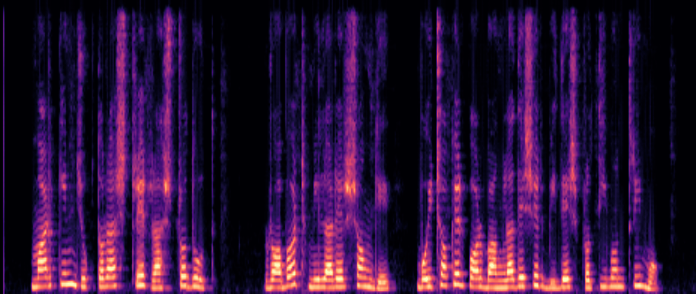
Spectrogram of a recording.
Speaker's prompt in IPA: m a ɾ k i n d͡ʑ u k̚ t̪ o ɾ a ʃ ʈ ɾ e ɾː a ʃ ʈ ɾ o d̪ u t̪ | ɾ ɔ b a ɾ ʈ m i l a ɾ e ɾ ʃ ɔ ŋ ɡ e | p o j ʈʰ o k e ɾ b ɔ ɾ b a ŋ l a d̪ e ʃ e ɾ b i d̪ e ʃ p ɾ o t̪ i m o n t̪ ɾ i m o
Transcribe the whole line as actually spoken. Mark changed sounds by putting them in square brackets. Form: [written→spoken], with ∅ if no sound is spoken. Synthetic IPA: m a ɾ k i n d͡ʑ u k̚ t̪ o ɾ a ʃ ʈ ɾ e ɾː a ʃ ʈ ɾ o d̪ u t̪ | ɾ ɔ b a ɾ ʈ m i l a ɾ e ɾ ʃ ɔ ŋ ɡ e | [p→b] o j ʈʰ o k e ɾ [b→p] ɔ ɾ b a ŋ l a d̪ e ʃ e ɾ b i d̪ e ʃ p ɾ o t̪ i m o n t̪ ɾ i m o

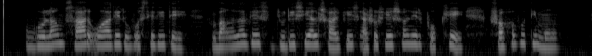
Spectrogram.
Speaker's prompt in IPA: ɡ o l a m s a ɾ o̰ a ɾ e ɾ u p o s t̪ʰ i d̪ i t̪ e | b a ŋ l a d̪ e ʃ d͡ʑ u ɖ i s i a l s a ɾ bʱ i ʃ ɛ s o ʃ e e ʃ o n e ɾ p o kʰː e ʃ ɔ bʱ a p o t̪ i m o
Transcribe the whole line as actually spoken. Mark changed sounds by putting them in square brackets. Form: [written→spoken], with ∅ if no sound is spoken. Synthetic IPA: ɡ o l a m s a ɾ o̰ a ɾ e ɾ u p o s t̪ʰ i [d̪→t̪] i t̪ e | b a ŋ l a d̪ e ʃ d͡ʑ u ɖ i [s→ʃ] i a l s a ɾ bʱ i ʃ ɛ s o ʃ [e→i] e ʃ o n e ɾ p o kʰː e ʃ ɔ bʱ a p o t̪ i m o

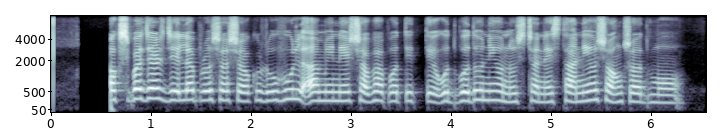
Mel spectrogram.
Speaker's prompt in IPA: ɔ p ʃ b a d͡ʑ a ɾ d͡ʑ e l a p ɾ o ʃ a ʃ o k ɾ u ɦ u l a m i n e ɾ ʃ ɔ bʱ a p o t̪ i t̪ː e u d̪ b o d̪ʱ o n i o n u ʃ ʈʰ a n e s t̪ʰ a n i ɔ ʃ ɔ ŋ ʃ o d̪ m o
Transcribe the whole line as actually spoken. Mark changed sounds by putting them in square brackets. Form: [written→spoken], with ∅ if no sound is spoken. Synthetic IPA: ɔ [p→k] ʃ b a d͡ʑ a ɾ d͡ʑ e l a p ɾ o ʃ a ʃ o k ɾ u ɦ u l a m i n e ɾ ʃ ɔ bʱ a p o t̪ i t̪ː e u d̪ b o d̪ʱ o n i o n u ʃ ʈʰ a n e s t̪ʰ a n i [ɔ→o] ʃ ɔ ŋ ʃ o d̪ m o

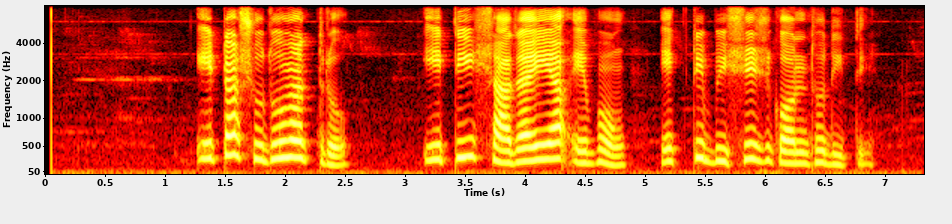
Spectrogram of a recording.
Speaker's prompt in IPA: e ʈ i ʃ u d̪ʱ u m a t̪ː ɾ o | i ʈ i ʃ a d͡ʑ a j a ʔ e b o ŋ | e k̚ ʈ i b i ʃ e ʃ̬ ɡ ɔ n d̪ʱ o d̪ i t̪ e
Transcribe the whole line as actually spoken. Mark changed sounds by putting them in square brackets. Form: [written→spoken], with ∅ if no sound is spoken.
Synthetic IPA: e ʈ [i→a] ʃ u d̪ʱ u m a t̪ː ɾ o | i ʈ i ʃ a d͡ʑ a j a ʔ e b o ŋ | e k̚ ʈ i b i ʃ e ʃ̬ ɡ ɔ n d̪ʱ o d̪ i t̪ e

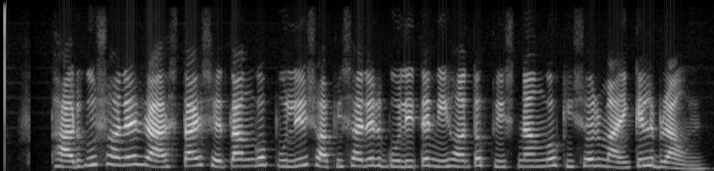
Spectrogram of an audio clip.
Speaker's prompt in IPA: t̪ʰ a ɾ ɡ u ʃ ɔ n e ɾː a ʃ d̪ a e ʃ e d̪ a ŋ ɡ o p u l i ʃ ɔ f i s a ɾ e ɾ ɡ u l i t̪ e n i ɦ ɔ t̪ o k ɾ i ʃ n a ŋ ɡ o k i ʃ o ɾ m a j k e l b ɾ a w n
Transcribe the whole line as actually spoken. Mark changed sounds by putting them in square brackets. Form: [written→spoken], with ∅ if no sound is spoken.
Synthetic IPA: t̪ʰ a ɾ ɡ u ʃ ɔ n e ɾː a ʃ [d̪→t̪] a e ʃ e [d̪→t̪] a ŋ ɡ o p u l i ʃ ɔ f i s a ɾ e ɾ ɡ u l i t̪ e n i ɦ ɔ t̪ o k ɾ i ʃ n a ŋ ɡ o k i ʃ o ɾ m a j k e l b ɾ a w n

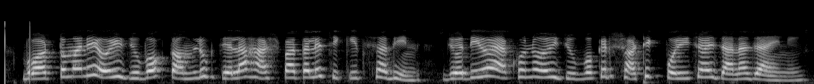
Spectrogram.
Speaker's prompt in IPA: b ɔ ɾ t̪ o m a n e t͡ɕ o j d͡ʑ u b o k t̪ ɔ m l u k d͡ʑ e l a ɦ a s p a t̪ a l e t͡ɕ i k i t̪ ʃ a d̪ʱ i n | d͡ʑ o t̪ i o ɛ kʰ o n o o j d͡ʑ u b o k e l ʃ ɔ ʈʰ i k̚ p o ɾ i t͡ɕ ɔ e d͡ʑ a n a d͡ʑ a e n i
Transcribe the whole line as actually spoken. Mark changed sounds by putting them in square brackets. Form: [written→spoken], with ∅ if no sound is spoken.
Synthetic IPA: b ɔ ɾ t̪ o m a n e [t͡ɕ→∅] o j d͡ʑ u b o k t̪ ɔ m l u k d͡ʑ e l a ɦ a [s→ʃ] p a t̪ a l e t͡ɕ i k i t̪ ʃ a d̪ʱ i n | d͡ʑ o [t̪→d̪] i o ɛ kʰ o n o o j d͡ʑ u b o k e [l→ɾ] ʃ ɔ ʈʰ i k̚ p o ɾ i t͡ɕ ɔ e d͡ʑ a n a d͡ʑ a e n i

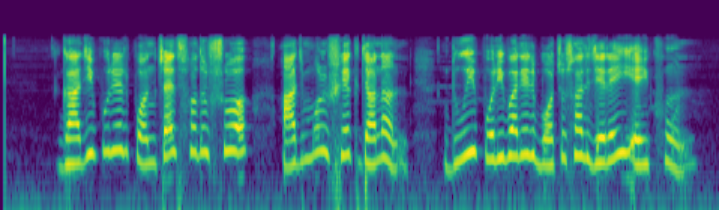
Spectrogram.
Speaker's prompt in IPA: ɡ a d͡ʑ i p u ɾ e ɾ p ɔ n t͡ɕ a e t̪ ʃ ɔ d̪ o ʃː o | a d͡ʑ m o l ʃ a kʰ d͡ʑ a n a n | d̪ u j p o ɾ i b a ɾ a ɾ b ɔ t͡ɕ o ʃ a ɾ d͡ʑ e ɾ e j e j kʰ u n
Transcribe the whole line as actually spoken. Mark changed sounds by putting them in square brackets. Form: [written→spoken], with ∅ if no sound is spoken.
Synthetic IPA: ɡ a d͡ʑ i p u ɾ e ɾ p ɔ n t͡ɕ a e t̪ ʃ ɔ d̪ o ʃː o | a d͡ʑ m o l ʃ [a→e] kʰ d͡ʑ a n a n | d̪ u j p o ɾ i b a ɾ [a→e] ɾ b ɔ t͡ɕ o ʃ a ɾ d͡ʑ e ɾ e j e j kʰ u n

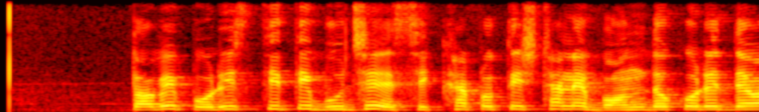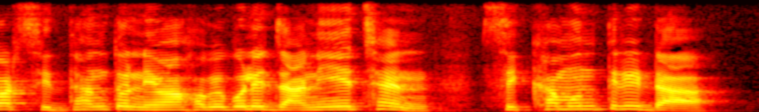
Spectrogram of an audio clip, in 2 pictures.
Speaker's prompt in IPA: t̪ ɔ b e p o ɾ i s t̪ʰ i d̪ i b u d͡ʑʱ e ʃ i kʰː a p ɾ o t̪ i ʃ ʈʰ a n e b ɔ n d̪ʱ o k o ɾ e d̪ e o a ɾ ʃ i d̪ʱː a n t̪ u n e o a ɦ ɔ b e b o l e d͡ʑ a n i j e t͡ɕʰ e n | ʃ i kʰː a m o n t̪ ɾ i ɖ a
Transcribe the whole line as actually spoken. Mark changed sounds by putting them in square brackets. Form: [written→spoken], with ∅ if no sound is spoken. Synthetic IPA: t̪ ɔ b e p o ɾ i s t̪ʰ i [d̪→t̪] i b u d͡ʑʱ e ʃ i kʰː a p ɾ o t̪ i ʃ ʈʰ a n e b ɔ n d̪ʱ o k o ɾ e d̪ e o a ɾ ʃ i d̪ʱː a n t̪ [u→o] n e o a ɦ ɔ b e b o l e d͡ʑ a n i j e t͡ɕʰ e n | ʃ i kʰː a m o n t̪ ɾ i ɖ a

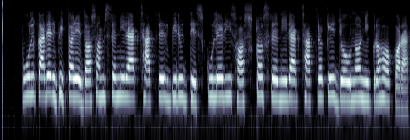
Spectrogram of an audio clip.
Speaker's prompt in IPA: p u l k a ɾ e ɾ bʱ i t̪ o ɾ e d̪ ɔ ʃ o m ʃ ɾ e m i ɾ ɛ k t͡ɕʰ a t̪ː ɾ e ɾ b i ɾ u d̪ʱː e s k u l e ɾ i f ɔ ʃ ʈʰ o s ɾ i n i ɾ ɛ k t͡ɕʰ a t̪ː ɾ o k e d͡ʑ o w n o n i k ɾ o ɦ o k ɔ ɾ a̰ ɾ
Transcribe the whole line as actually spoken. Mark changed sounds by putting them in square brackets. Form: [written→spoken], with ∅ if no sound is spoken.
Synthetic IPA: p u l k a ɾ e ɾ bʱ i t̪ o ɾ e d̪ ɔ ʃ o m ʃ ɾ e [m→n] i ɾ ɛ k t͡ɕʰ a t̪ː ɾ e ɾ b i ɾ u d̪ʱː e s k u l e ɾ i [f→ʃ] ɔ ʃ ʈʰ o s ɾ [i→e] n i ɾ ɛ k t͡ɕʰ a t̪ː ɾ o k e d͡ʑ o w n o n i [k→ɡ] ɾ o ɦ o k ɔ ɾ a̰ ɾ

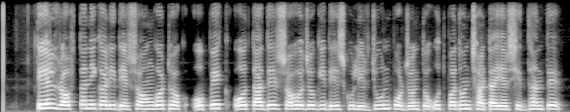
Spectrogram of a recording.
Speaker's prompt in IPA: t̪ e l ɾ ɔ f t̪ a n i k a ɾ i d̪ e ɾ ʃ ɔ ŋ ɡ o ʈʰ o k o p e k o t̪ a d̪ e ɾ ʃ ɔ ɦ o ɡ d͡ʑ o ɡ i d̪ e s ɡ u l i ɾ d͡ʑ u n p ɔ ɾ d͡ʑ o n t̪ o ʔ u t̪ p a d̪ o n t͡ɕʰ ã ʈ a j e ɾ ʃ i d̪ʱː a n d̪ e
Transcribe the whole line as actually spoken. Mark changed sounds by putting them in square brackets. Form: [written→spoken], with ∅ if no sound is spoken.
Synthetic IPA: t̪ e l ɾ ɔ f t̪ a n i k a ɾ i d̪ e ɾ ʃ ɔ ŋ ɡ o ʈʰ o k o p e k o t̪ a d̪ e ɾ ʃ ɔ ɦ o [ɡ→∅] d͡ʑ o ɡ i d̪ e [s→ʃ] ɡ u l i ɾ d͡ʑ u n p ɔ ɾ d͡ʑ o n t̪ o ʔ u t̪ p a d̪ o n t͡ɕʰ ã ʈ a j e ɾ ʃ i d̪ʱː a n [d̪→t̪] e

